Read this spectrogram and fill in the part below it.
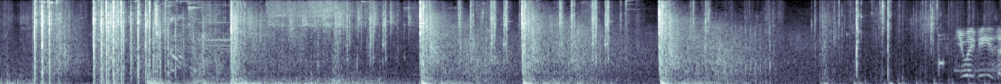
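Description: Gunfire in Call of Duty Vanguard Warzone on Rebirth Island, with rapid submachine-gun bursts and loud single shots repeating across the scene, some close and some farther off, mixed with talk.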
